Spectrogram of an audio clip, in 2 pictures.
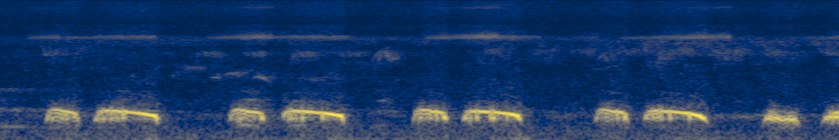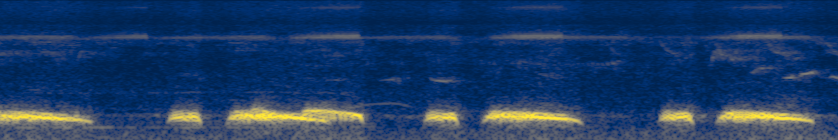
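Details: Spotted dove from Cà Mau, Vietnam, delivering a run of soft, hollow coos grouped in twos and threes, short clipped notes followed by drawn-out slurred ones, about one phrase per second, over a faint high-pitched whine.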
